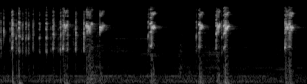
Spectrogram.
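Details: High, sharp chirps from pet lovebirds, first in a quick irregular burst, then single and paired notes spaced by short pauses.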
